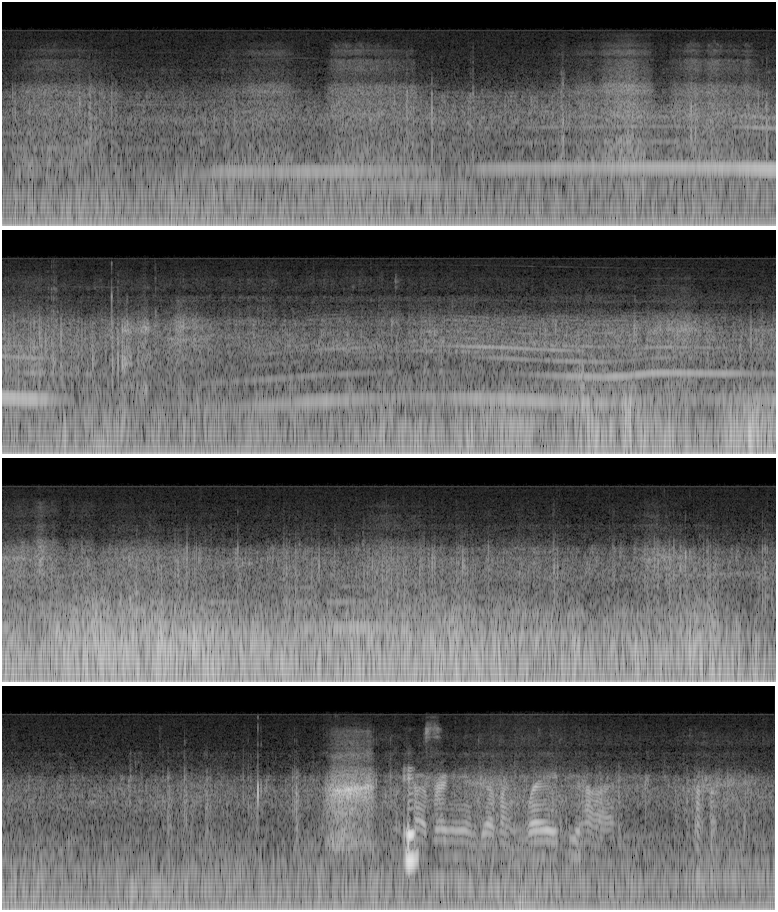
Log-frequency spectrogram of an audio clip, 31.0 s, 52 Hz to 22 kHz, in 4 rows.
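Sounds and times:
model plane propeller hum: 0.0 - 30.9
wind noise on microphone: 0.0 - 30.9.

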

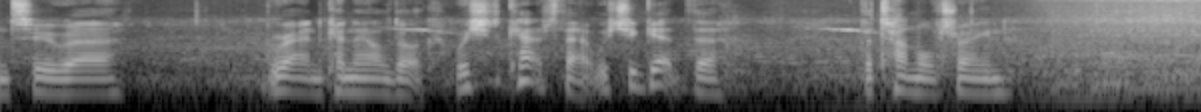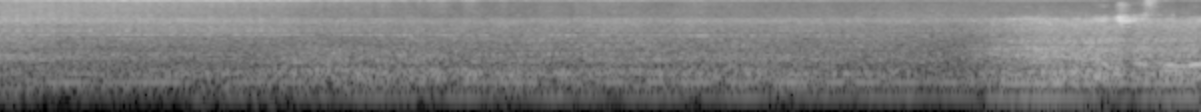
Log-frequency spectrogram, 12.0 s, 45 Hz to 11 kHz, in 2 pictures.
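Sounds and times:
diesel train engine drone: 4.7 - 12.0.

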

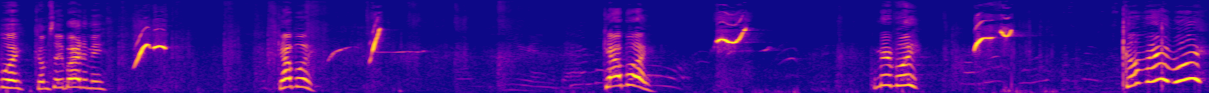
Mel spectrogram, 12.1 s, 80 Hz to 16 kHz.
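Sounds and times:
person whistling: 1.3 - 1.8, 3.3 - 4.4, 7.1 - 7.8, 9.8 - 10.2.

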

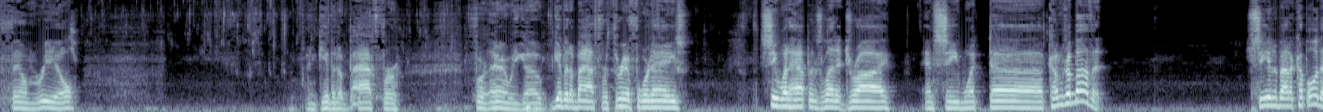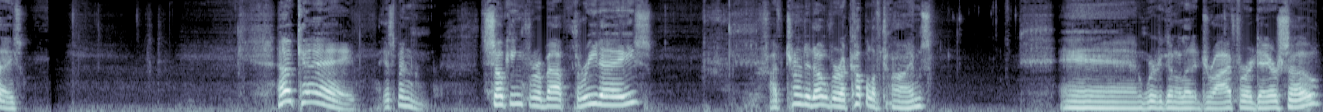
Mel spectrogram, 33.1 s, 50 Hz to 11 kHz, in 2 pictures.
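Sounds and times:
liquid trickling and splashing: 0.0 - 7.7, 28.2 - 29.4
rubbing and handling noise: 24.9 - 26.4.

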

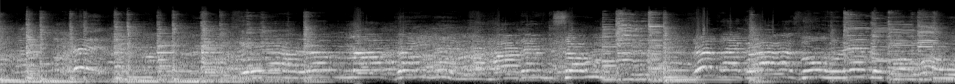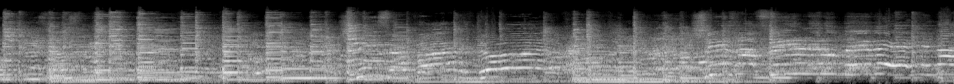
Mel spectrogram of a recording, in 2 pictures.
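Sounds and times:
bass line: 0.0 - 3.5, 6.0 - 19.0
blues guitar: 0.0 - 19.0
woman singing into a microphone: 2.3 - 10.8, 13.0 - 19.0.

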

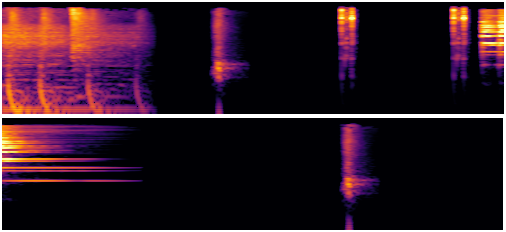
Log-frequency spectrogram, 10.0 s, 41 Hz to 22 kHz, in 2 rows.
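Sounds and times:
double mouse click: 3.4 - 3.6, 4.5 - 4.7
notification bell ding: 4.8 - 6.4.

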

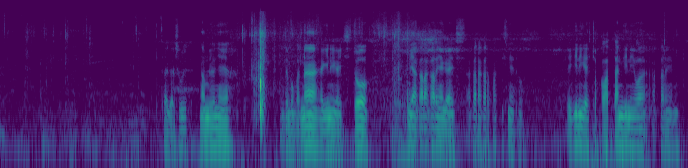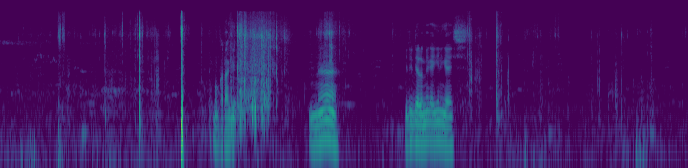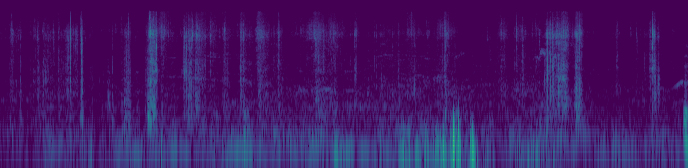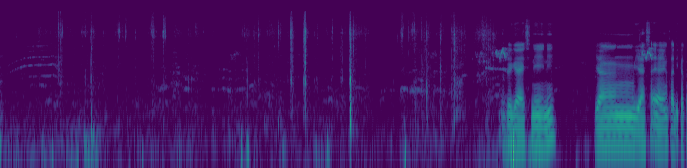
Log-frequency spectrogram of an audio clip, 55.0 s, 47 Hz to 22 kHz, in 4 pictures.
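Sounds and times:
leaves rustling: 0.0 - 9.3, 10.0 - 52.2
roots being torn out by hand: 4.0 - 9.2, 10.4 - 20.8, 21.6 - 51.5.

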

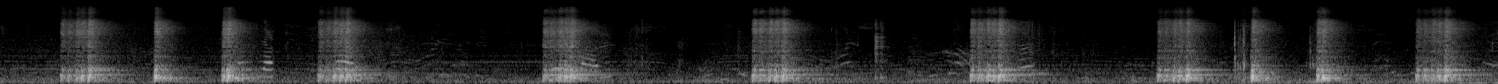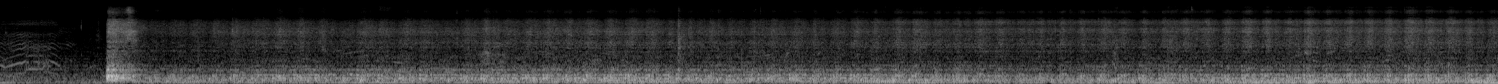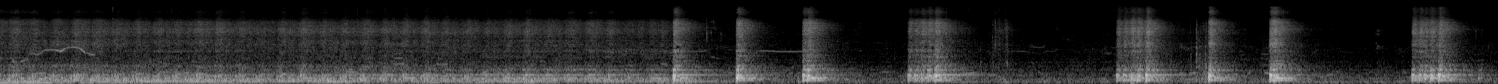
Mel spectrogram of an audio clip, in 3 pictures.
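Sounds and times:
sharp snare drum strikes: 0.6 - 3.8, 7.5 - 8.9, 9.7 - 10.6, 11.6 - 15.0, 16.0 - 39.8, 41.1 - 43.2, 44.1 - 44.9
snare drum roll: 0.6 - 4.0, 5.4 - 6.5, 7.4 - 8.4, 9.6 - 10.7, 11.5 - 40.0, 41.1 - 43.2, 44.0 - 44.9.

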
